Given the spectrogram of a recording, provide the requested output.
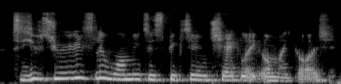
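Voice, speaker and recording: A woman speaks at a fairly high pitch with ordinary pitch variation. Her voice is somewhat breathy, and room echo is audible. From Slovakia. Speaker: podcast host. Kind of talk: casual chat. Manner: animated.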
